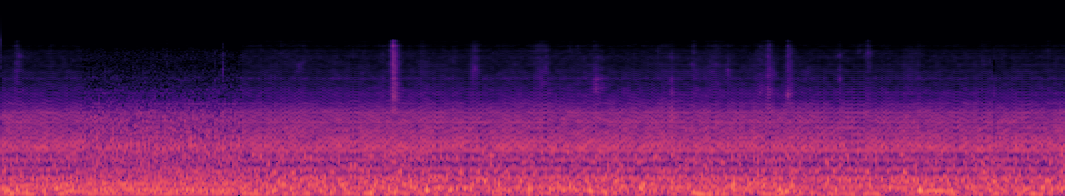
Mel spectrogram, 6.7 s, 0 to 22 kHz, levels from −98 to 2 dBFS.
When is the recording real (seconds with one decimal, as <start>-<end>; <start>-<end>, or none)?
0.5-1.5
